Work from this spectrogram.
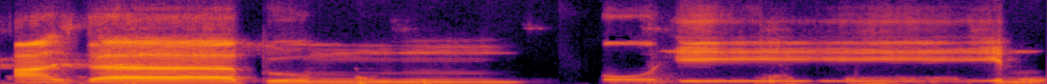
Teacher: dhammah tanwin bertemu dengan huruf mim, bacaan idgham bi gunnah, mendengung ya. Mim ditandai mimnya ada tasdidnya.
